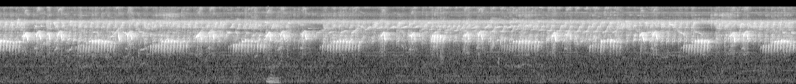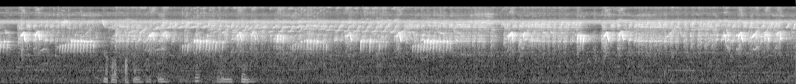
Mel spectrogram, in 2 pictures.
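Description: A bird call repeated steadily, one short note roughly every second, over a constant high buzzing of forest insects. A few faint low knocks come about two-thirds of the way through.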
